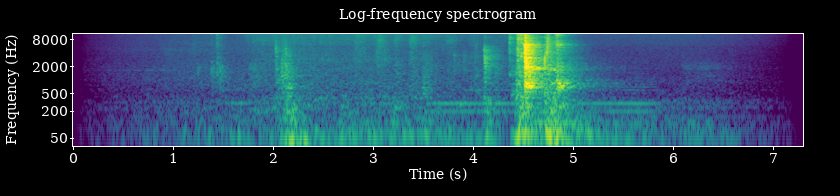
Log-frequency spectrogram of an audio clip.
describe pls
elevator door close 2
The sound of a typical elevator door closing.
Recorded at a hotel in Surfer's Paradise with a Zoom H1.
closing, door, elevator, lift, mechanical, open, opening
